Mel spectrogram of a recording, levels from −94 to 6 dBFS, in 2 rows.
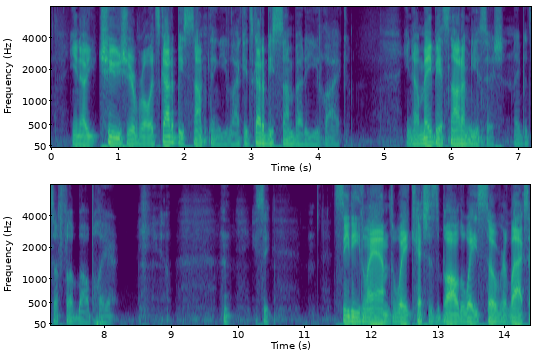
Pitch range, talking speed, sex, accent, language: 80-100 Hz, 210 wpm, male, American, English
